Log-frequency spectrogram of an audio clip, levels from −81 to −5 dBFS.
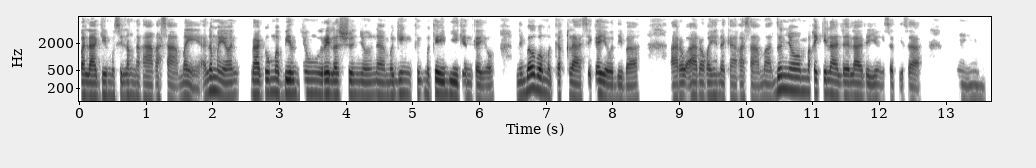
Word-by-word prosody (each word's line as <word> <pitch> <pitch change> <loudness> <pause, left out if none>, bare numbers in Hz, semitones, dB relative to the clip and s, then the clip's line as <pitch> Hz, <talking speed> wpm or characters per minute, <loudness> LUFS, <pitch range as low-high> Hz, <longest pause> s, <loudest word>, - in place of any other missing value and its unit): palagi 135 -1 +3
mo 130 -2 -6
silang 135 0 -2
nakakasama, 125 -1 -2
eh, 100 -7 -2
alam 160 +6 +1
mo 175 - 0
yun, 140 -1 0 0.2
bago 145 +1 +3
ma-build 150 -1 +3
yung 150 -1 -2
relasyon 145 -1 +3
niyo 135 0 -1
na 140 -1 -1
maging 140 +2 -2 0.2
magkaibigan 140 -2 +2
kayo. 115 +1 -1 0.3
Halimbawa 180 +5 +5
magkaklase 135 -3 -2
kayo, 135 -5 +3
'di 115 0 -6
ba, 115 +2 -3 0.5
araw-araw 130 +2 0
kayo 130 0 -3
nagkakasama 125 -1 -4
dun 185 +7 +1
nyo 175 -1 +3
makikilala 150 -4 +1
lalo 130 -1 +1
yung 120 -1 -5
isa't - - -6
isa. - - -4 0.6
Mm, 115 0 -11
135 Hz, 145 wpm, -25 LUFS, 125-145 Hz, 0.6 s, Halimbawa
